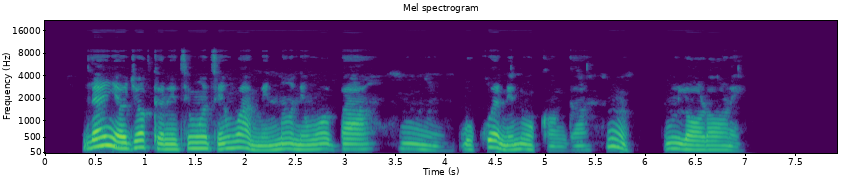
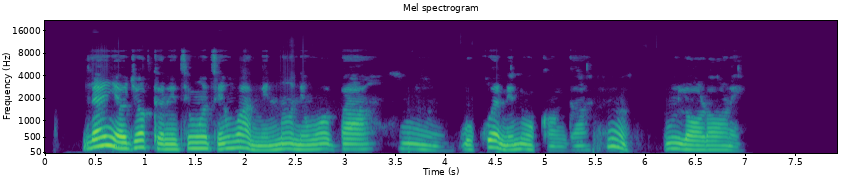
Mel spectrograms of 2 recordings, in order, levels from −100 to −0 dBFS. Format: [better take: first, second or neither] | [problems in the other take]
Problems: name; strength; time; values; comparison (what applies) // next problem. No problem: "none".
first | noise reduction (neural mask model Resemble Enhance denoiser)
